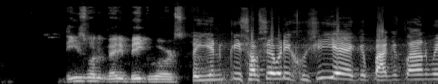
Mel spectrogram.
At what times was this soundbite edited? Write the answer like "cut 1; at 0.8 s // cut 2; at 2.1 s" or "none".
cut 1; at 2.3 s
